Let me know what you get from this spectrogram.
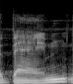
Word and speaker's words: Boehm: My surname is from, so Boehm is the pronunciation of my surname, at least through Galveston Island, you know, the Americanized version, but it would have been Boehm, B with an, you know, umlaut over the O, and that's from Bohemia, from this area is the people.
